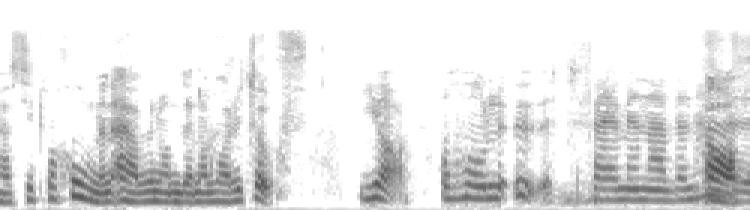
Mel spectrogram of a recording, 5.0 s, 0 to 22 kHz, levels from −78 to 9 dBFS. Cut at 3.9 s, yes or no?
no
